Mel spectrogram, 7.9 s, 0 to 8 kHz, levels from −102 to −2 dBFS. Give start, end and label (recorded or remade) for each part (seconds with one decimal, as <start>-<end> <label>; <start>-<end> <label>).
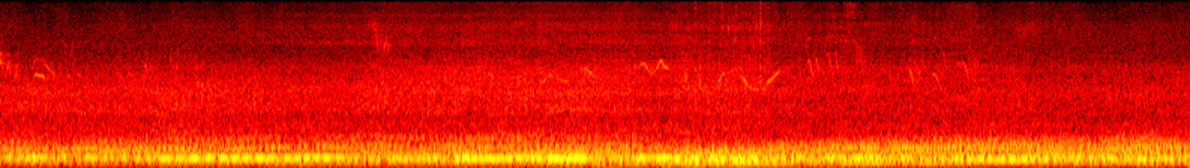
0.0-7.9 recorded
